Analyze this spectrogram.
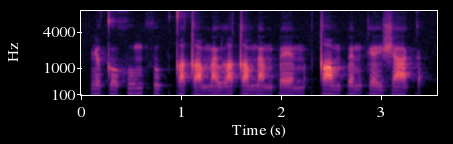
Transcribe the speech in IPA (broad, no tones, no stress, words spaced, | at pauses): ɳɯt̪oxum θuk t̪etˤe maʊ̯lɯtˤum ɾampɛm | tˤam pɛmkɛɪ̯ʒak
